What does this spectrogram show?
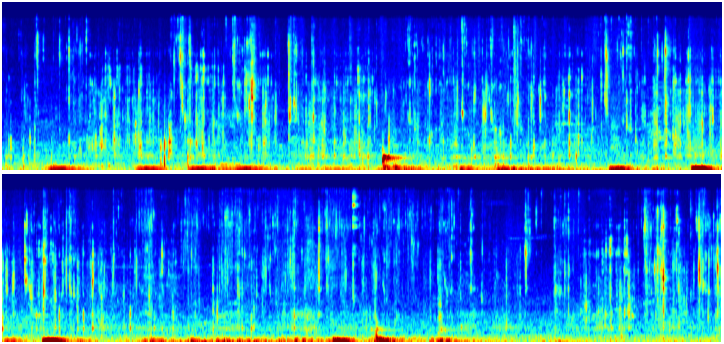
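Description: Close-miked eating of Maggi instant noodles from a fork: chewing and biting, with many small wet mouth clicks throughout.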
